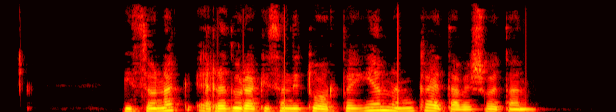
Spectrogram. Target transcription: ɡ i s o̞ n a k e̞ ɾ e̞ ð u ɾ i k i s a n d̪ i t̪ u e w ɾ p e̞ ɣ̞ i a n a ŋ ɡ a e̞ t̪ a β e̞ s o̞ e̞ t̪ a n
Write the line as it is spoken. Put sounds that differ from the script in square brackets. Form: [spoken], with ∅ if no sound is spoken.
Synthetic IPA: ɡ i s o̞ n a k e̞ [r] e̞ ð u ɾ [a] k i s a n d̪ i t̪ u [a] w ɾ p e̞ ɣ̞ i a n a ŋ [k] a e̞ t̪ a β e̞ s o̞ e̞ t̪ a n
